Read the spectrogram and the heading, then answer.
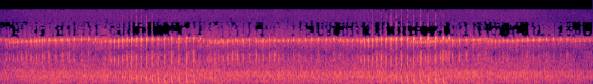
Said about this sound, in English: spring peepers whose once-per-second ascending peeps can be heard day and night, and western chorus frogs whose call is often compared to the sound produced by running a stick over the teeth of a comb.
